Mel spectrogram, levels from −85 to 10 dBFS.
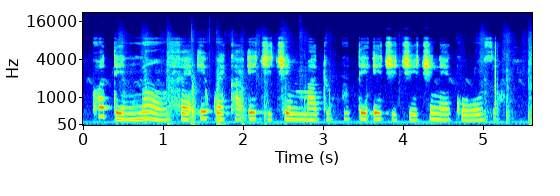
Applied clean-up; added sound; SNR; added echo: none; Run; 18 dB; none.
